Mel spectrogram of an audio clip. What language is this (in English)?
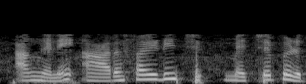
Malayalam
